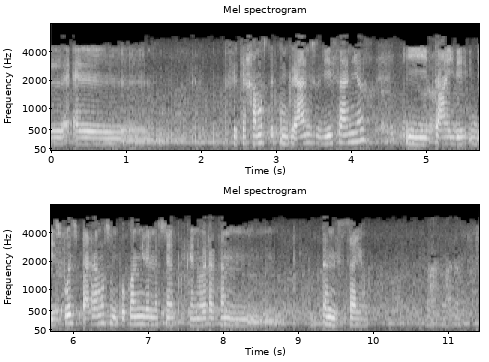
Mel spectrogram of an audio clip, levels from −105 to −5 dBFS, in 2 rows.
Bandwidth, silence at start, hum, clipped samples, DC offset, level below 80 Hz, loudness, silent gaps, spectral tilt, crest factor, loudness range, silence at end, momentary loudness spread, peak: 6.2 kHz; 0 s; none; under 0.1%; under 0.1%; -54 dBFS; -23 LUFS; none; -6.5 dB/octave; 22 dB; 4 LU; 0 s; 13 LU; -2 dBFS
